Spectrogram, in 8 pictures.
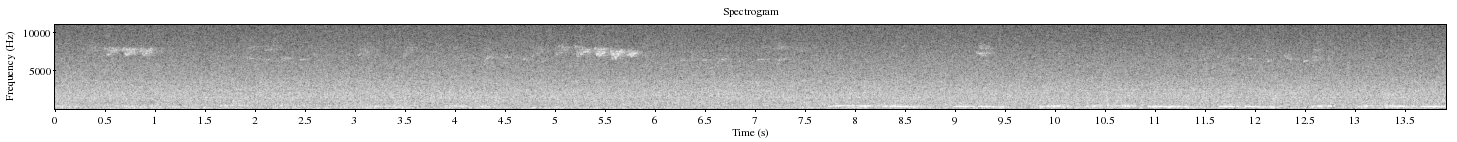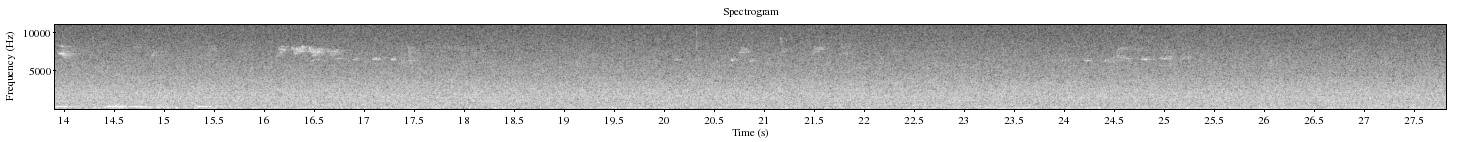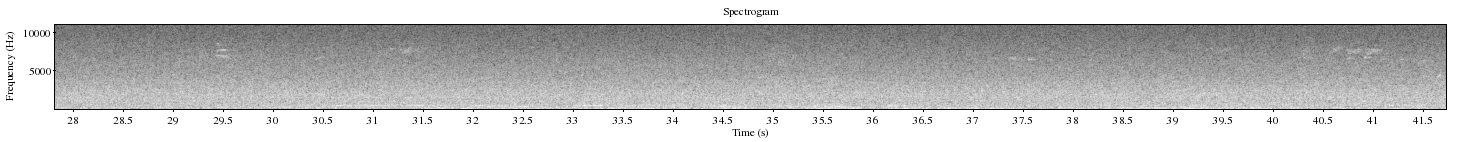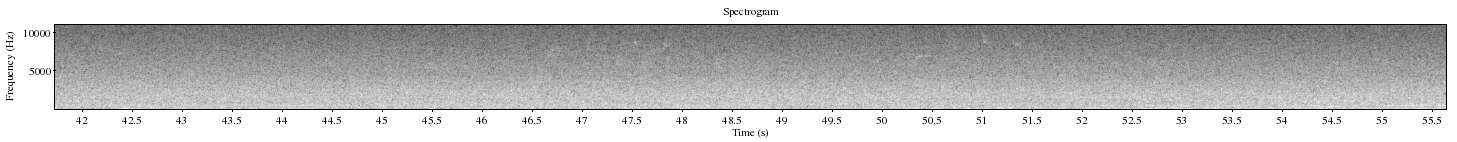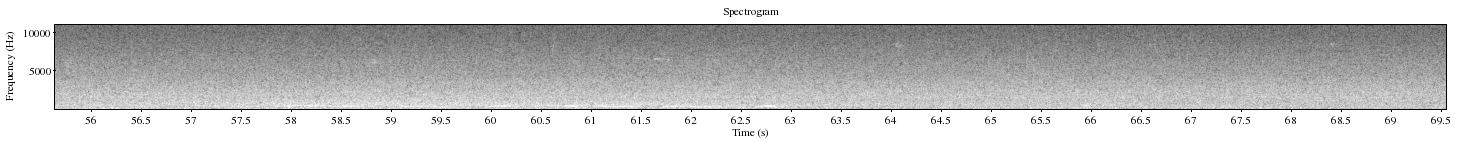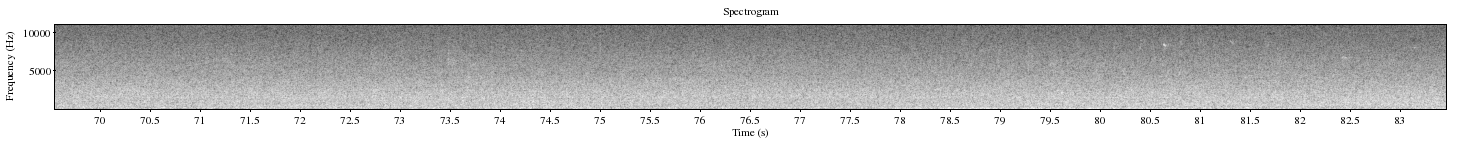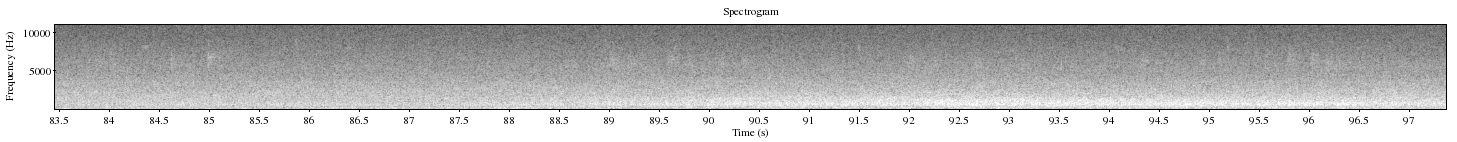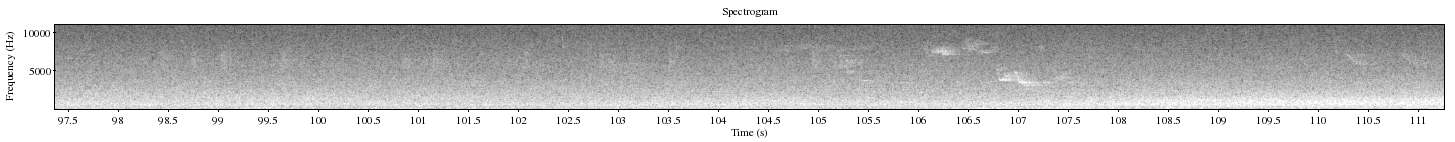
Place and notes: {"title": "Gowbarrow Hill - Forest recording", "date": "2020-09-09 06:50:00", "description": "Sony PCM-A10 and LOM Mikro USI's left in the forest while making breakfast and unsetting camp.", "latitude": "54.59", "longitude": "-2.91", "altitude": "371", "timezone": "Europe/London"}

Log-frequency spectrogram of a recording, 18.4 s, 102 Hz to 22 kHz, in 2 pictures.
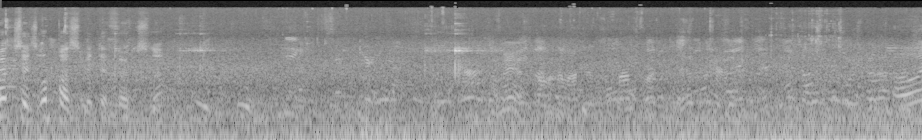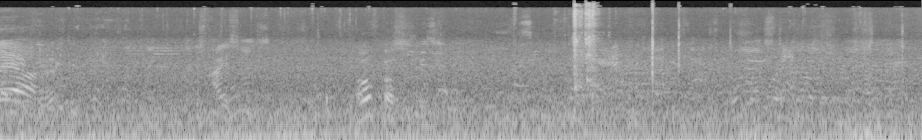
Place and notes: {"title": "cologne, ebertplatz, platzbewohner", "date": "2008-04-29 21:18:00", "description": "parkbankgespräche am nachmittag\nsoundmap: koeln/nrw\nproject: social ambiences/ listen to the people - in & outdoor nearfield recordings", "latitude": "50.95", "longitude": "6.96", "altitude": "53", "timezone": "Europe/Berlin"}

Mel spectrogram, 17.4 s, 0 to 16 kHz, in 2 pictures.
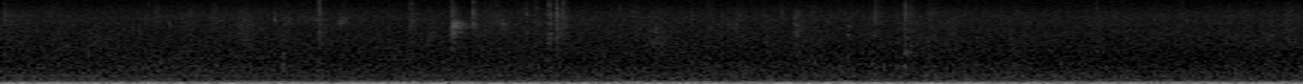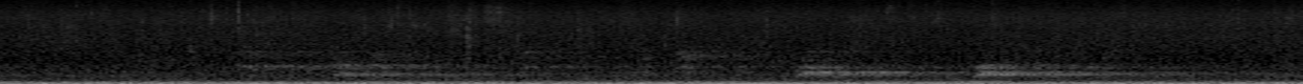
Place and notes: {"title": "Denmark, ME - Beaver Pond Rd", "date": "2017-10-17 11:07:00", "description": "Walking around the woods. Recorded with Usi mics on a Sound Devices 633", "latitude": "43.99", "longitude": "-70.82", "altitude": "128", "timezone": "America/New_York"}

